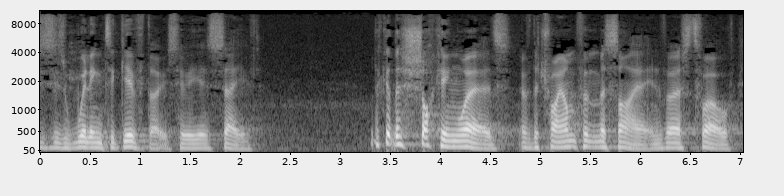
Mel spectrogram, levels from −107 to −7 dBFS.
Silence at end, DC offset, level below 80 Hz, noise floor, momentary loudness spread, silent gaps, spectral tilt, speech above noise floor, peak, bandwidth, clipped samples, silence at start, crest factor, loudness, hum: 0 s; under 0.1%; -58 dBFS; -62 dBFS; 11 LU; none; -6.5 dB/octave; 35 dB; -8 dBFS; 10.5 kHz; under 0.1%; 0 s; 20 dB; -28 LUFS; none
